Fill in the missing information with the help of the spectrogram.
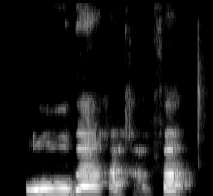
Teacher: Le D de vat se prononce T car il est suivi d'un silence.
